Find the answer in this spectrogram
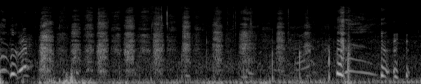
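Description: Breathless, wheezy laughter in quick breathy gasps, about four or five a second, with wind rumbling on the phone's microphone and a short squealing laugh near the end.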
